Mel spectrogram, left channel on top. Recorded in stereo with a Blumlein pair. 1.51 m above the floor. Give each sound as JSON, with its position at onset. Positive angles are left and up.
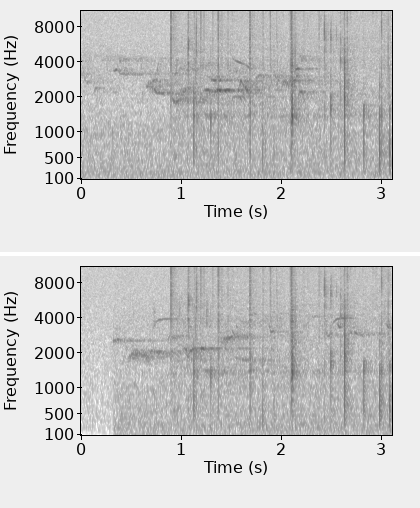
{"t": 0.9, "sound": "frying", "azimuth_deg": 5, "distance_m": 1.4}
